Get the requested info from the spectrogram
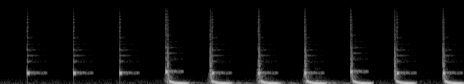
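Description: FL Studio's metronome ticking about twice a second: four count-in clicks alone, then from under two seconds in an electronic kick drum sample hits together with each click, its pitch dropping fast, as the kick is recorded along with the metronome.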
